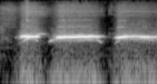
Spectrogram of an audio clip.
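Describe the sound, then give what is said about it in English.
A whistle blown in three quick, loud blasts, the middle one held a little longer, each a steady shrill tone with no voices. “Blow the whistle.”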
